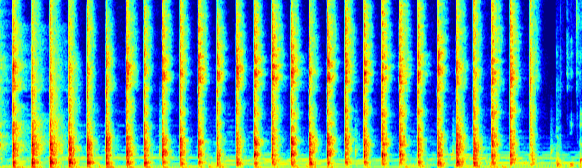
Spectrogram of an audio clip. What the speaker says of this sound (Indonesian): Ini kita pahat.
